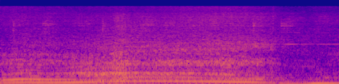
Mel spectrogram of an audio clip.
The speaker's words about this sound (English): A bunch of them are his favorite sports car, the Dodge Challenger Hellcat.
